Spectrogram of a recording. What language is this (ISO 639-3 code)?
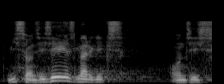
est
